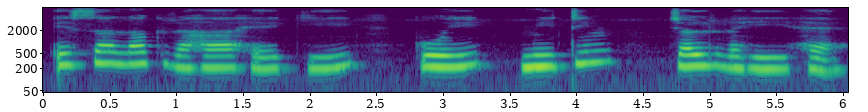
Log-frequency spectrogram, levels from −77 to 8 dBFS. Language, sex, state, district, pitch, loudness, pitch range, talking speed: Hindi, female, Sikkim, Gangtok, 220 Hz, -15 LUFS, 200-245 Hz, 100 wpm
